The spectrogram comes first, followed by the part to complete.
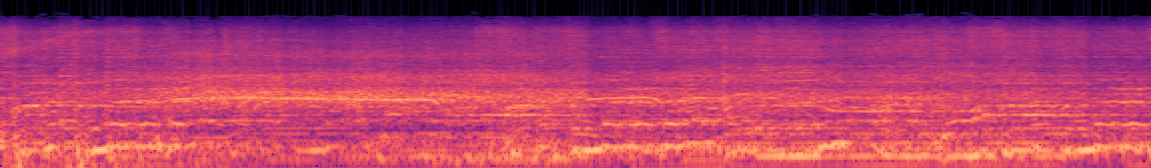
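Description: Live pop dance song: male vocals over an electronic backing track.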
